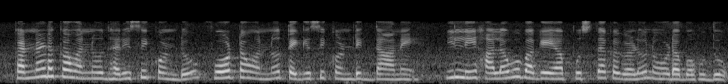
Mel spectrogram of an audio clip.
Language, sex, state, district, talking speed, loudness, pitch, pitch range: Kannada, female, Karnataka, Dakshina Kannada, 75 wpm, -20 LUFS, 275 Hz, 250-305 Hz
